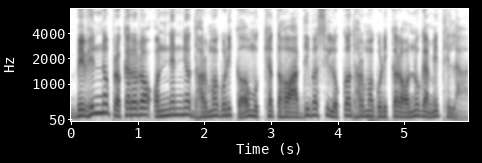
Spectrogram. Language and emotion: Odia, neutral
